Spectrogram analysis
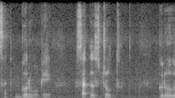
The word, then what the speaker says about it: Satguru: The guy called Sadhguru doesn't even know the meaning of the word Sadhguru. See, it is not even Sadhguru, it is Satguru.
